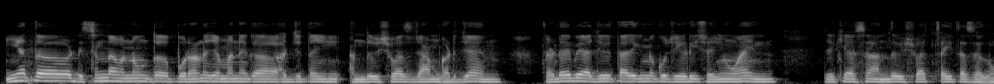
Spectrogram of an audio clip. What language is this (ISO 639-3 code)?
snd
